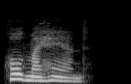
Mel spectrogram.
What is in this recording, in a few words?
"Hold my hand", English; Basic Greetings and Courtesy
